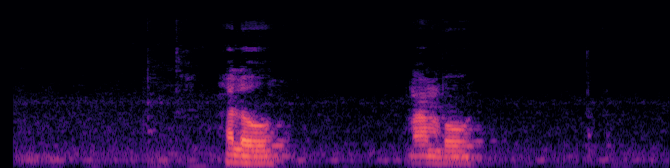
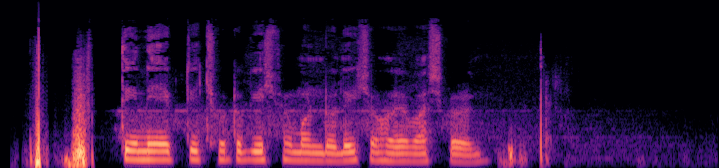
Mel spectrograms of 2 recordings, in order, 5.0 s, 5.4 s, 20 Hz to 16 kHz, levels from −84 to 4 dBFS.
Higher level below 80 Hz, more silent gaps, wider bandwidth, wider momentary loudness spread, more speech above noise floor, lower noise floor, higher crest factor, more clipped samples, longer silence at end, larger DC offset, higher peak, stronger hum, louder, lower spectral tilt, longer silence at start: second, -62 dBFS vs -34 dBFS; neither; about the same, 11 kHz vs 10.5 kHz; first, 26 LU vs 15 LU; second, 33 dB vs 42 dB; about the same, -58 dBFS vs -61 dBFS; first, 24 dB vs 18 dB; neither; about the same, 1.4 s vs 1.5 s; neither; second, -8 dBFS vs 0 dBFS; neither; second, -27 LUFS vs -19 LUFS; about the same, -7.5 dB/octave vs -7.5 dB/octave; first, 1.7 s vs 0.2 s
